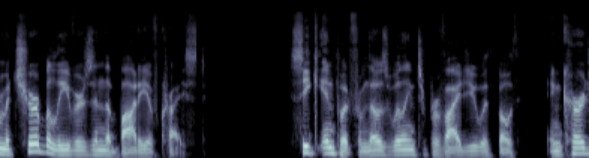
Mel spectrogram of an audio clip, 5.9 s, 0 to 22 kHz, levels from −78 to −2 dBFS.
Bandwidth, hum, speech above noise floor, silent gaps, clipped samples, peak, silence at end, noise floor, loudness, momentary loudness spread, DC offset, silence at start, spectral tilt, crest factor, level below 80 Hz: 16 kHz; none; over 66 dB; 2.68-2.75 s; under 0.1%; -6 dBFS; 0 s; under -90 dBFS; -25 LUFS; 11 LU; under 0.1%; 0 s; -6 dB/octave; 18 dB; -58 dBFS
